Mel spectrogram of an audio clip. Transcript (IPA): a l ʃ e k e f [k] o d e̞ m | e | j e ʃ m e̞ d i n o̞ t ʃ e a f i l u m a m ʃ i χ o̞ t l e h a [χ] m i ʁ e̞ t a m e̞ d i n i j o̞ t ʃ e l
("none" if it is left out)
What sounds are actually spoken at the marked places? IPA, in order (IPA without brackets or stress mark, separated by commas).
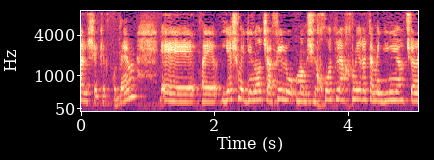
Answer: k, χ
